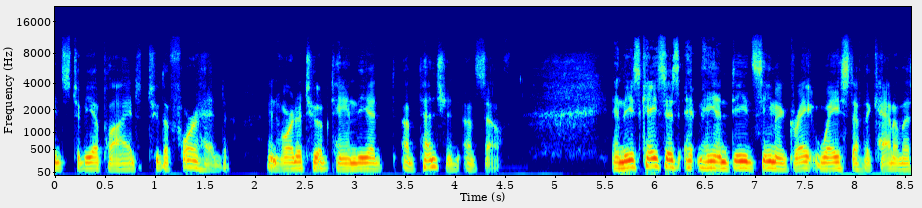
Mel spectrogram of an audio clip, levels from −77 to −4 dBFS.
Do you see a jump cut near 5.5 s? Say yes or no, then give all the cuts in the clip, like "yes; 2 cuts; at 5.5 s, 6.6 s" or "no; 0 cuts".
no; 0 cuts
